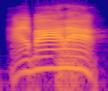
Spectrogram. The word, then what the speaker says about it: Ibotta: other sponsor today is iata IB o TTA app pronounced I ibata the New Year's for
